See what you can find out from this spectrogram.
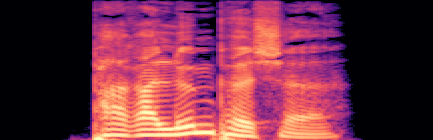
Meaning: inflection of paralympisch: 1. strong/mixed nominative/accusative feminine singular 2. strong nominative/accusative plural 3. weak nominative all-gender singular
- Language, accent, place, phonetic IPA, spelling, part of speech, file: German, Germany, Berlin, [paʁaˈlʏmpɪʃə], paralympische, adjective, De-paralympische.ogg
